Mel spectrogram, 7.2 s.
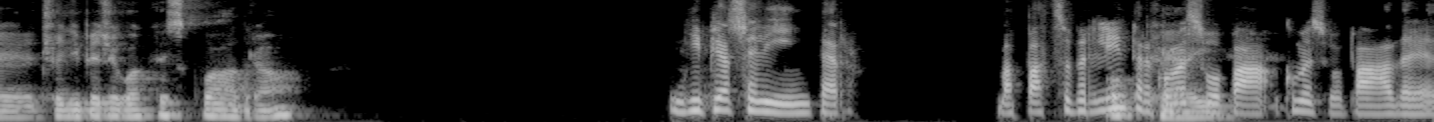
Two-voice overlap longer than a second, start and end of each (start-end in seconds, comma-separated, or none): none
